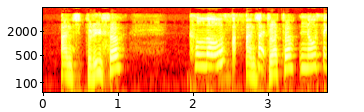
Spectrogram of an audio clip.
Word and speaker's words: Anstruther: Anstruther? Close. Anstrutter? No, so I got nearly. A wee bit German in there as well. It was Anstruther or Einster. Yeah, the locals say Einster.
